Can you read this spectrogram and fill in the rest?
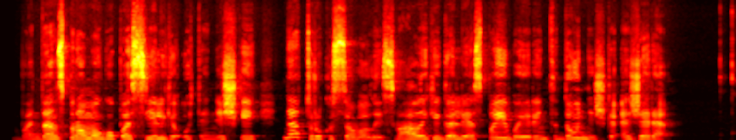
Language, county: Lithuanian, Vilnius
